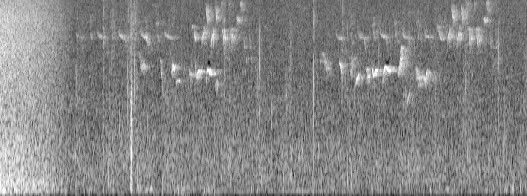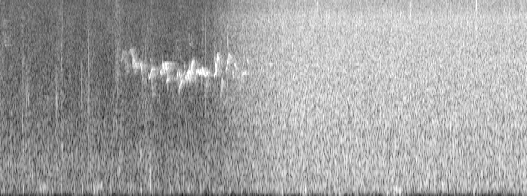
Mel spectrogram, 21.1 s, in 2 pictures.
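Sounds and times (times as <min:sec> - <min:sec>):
hiss: 0:00.0 - 0:01.3, 0:14.9 - 0:21.0
faint birdsong chirping: 0:01.4 - 0:21.0.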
